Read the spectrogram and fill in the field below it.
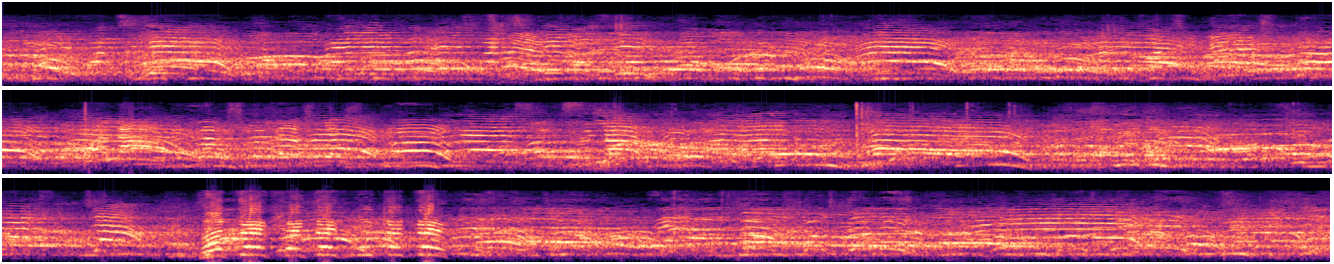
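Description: A crowd of people shouts and cheers in a large echoing hall.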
